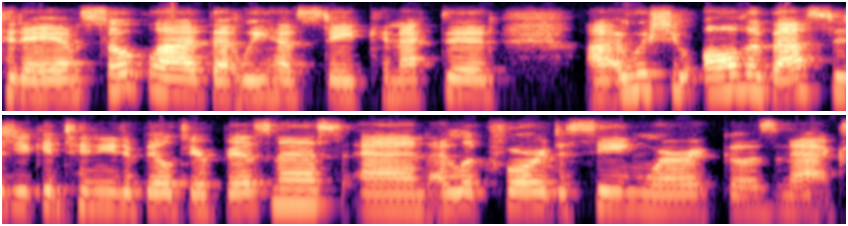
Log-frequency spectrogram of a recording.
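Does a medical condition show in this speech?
No.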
